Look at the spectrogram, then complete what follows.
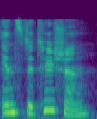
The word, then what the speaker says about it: institution: For example, in the word institution the pattern is strong, weak, strong, weak. The third syllable tu is the strongest syllable and gets primary stress, but the first syllable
